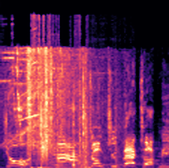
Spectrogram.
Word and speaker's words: Jorge: one up get it Jorge my name is pronounced George don't you backtalk me Jorge what's happening I don't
